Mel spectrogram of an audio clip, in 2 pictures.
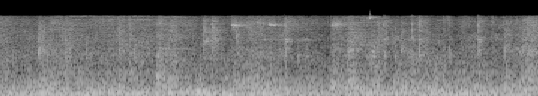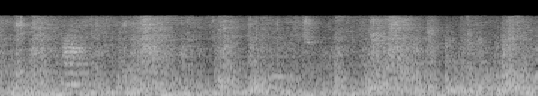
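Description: Passenger train running, a steady rumble from inside the carriage with the wheels clattering irregularly over rail joints and points.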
